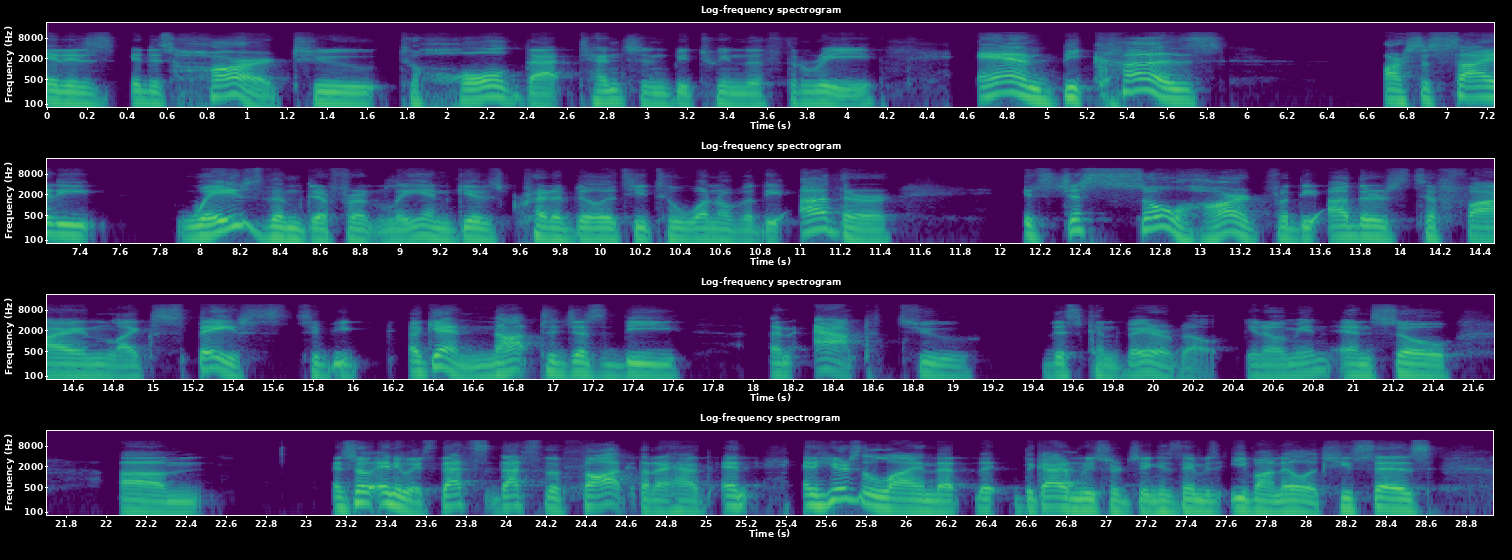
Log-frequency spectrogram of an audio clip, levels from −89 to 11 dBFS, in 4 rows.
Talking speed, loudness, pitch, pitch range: 180 wpm, -23 LUFS, 115 Hz, 110-130 Hz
